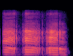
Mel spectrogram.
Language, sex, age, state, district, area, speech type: Malayalam, male, 18-30, Kerala, Malappuram, rural, conversation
